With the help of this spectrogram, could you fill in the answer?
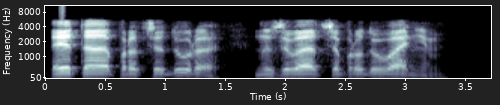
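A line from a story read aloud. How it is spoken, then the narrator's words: Quiet reply. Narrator (Russian): негромко ответил Росин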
